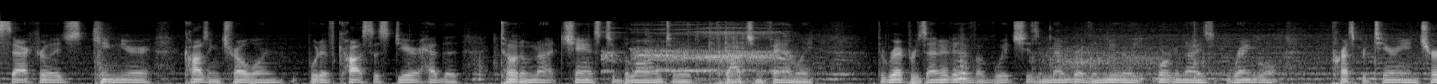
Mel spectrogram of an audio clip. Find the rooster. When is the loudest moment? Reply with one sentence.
The volume of the rooster peaks at 7 seconds.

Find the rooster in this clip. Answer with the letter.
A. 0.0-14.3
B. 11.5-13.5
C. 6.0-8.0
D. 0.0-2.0
C.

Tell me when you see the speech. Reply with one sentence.
The speech can be heard from 0.0 to 14.3 s.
